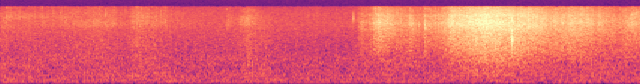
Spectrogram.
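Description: Clothing fabric rustling as dresses are handled and moved, starting about halfway through after a quiet stretch of room tone.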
